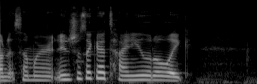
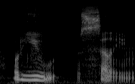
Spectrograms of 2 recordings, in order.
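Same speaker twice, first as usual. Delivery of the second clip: whispered question; 6 dB quieter than usual. Real, not acted. Reading shop quietly.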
